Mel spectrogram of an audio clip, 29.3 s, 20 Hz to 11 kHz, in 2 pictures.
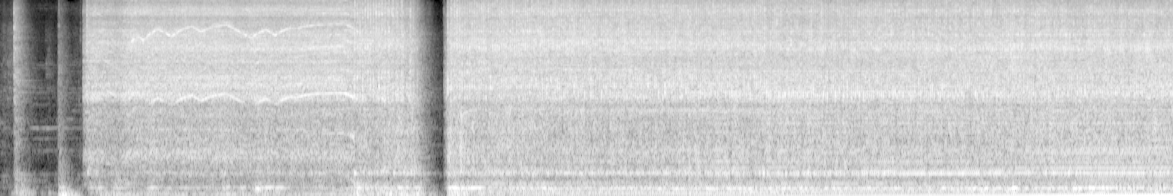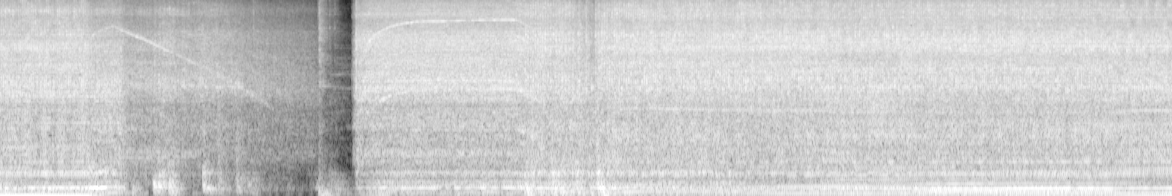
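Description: Electric impact driver running hard, driving 5.5-inch lag bolts into a three-ply LVL beam. It starts about a second in, breaks off briefly, runs long, then winds down with a falling whine. It starts again with a rising whine near the end and keeps driving.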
